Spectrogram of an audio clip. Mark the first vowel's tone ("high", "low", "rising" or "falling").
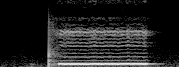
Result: high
